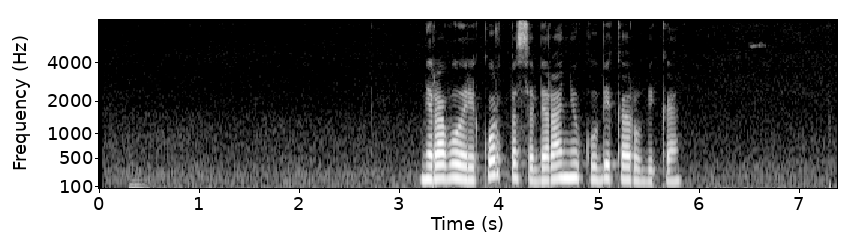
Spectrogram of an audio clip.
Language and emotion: Russian, neutral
